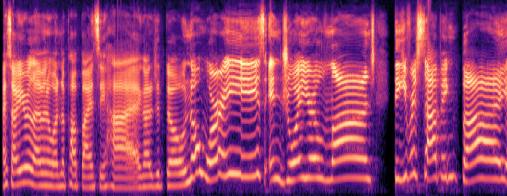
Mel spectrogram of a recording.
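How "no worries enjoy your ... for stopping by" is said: high, slow sweet send-off; sweet goodbye. Real, not acted. Streamer thanking a leaving viewer, high slow sweet.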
